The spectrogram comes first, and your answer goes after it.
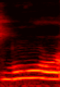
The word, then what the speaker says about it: Moore: And she said, Miss Moore, I just realized your name rhymes with bore.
